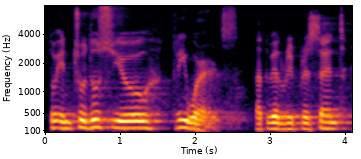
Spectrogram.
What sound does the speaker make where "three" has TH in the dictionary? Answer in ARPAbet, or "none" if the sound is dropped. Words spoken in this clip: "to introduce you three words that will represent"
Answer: T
